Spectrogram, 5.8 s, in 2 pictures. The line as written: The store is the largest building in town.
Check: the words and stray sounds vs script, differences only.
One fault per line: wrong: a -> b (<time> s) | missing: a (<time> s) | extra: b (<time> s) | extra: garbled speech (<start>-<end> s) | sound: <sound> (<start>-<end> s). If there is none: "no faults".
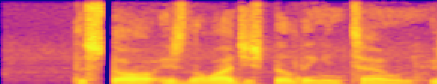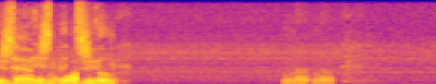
sound: dropout (0.7-0.8 s)
extra: garbled speech (2.9-3.7 s)
sound: laugh (4.8-5.1 s)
